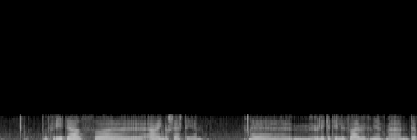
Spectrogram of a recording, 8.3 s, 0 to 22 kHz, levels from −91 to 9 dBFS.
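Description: From start to finish the speech sounds band-limited and slightly rough and synthetic, with nothing above 4 kHz and plainly audible coding damage. This is the iLBC codec at work, and the 30 ms framing fits its 13.33 kbps mode, squeezing each frame's excitation independently into a narrowband stream.

From 0.90 to 0.93 s a brief held, faintly buzzy vowel-like sound replaces the speech before the voice returns cleanly. This is a lost iLBC frame. The 30 ms gap points to a single missing frame, which the decoder concealed by repeating the last pitch cycle mixed with noise. Because each iLBC frame stands alone, recovery is immediate.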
